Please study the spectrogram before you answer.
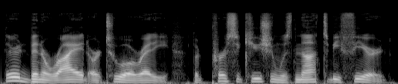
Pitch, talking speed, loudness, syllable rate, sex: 105 Hz, 225 wpm, -20 LUFS, 6.0 syllables/s, male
